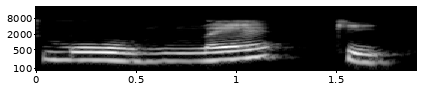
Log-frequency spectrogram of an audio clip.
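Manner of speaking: "Moleque" slowly, as mo, le, que; split into syllables. Shown as a demonstration. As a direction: break "Moleque" into three separate, drawn-out syllables. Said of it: "Vou separar essa palavra em sílabas". ("Moleque" devagar, separando as sílabas)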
